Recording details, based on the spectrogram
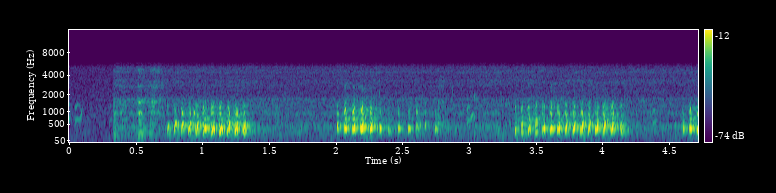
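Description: A guinea pig purrs in three low, rapidly pulsing bursts, a sound made when curious.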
